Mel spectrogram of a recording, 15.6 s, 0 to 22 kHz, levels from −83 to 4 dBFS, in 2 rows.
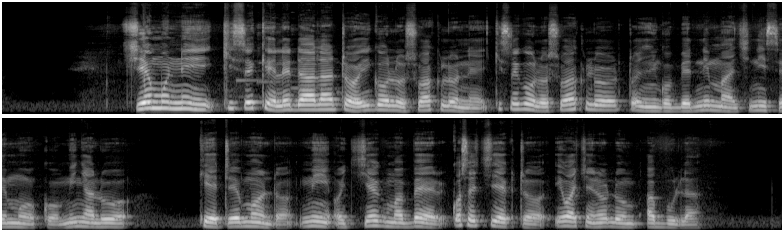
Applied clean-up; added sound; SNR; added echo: none; none; none; none.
